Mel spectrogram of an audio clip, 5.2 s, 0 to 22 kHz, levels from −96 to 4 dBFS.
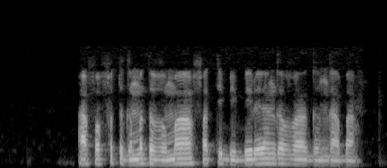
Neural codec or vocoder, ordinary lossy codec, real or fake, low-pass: none; Opus, 64 kbps; real; 7.2 kHz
